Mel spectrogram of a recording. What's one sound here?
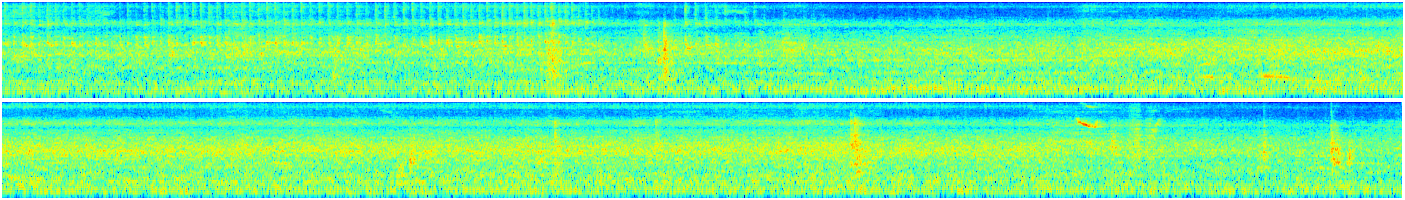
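A diesel engine rumbles steadily close by.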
